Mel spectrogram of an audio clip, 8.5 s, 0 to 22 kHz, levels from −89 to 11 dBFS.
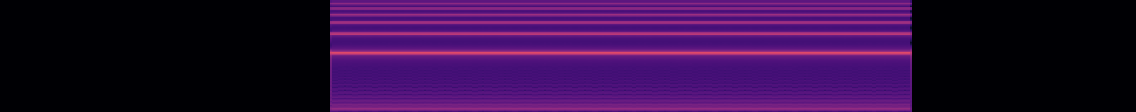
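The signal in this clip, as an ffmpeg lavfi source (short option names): -f lavfi -i "aevalsrc='0.0944*(2*mod(3140*t,1)-1)':d=4.35:s=44100"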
